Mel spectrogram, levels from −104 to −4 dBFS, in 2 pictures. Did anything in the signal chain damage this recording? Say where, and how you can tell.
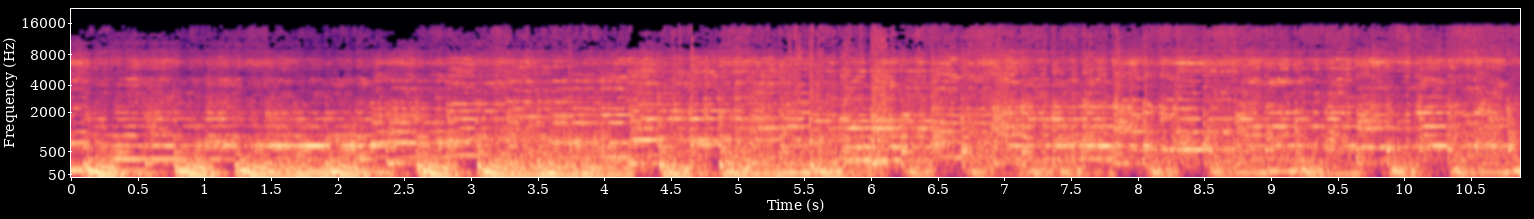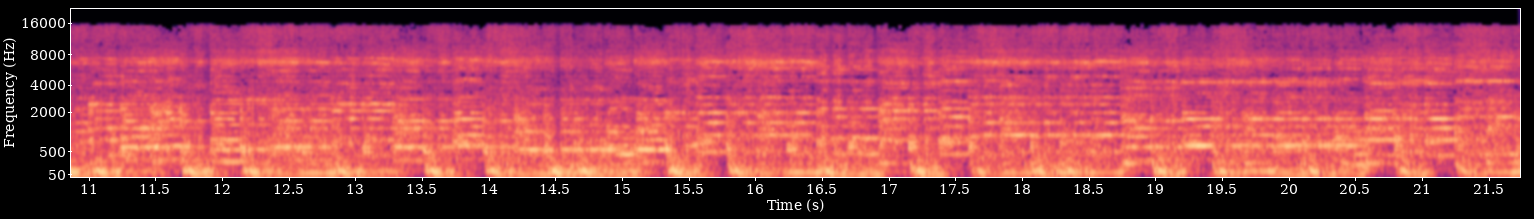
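No, nothing along the chain seems to have harmed this audio, and there's nothing in it that points to trouble at any stage.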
